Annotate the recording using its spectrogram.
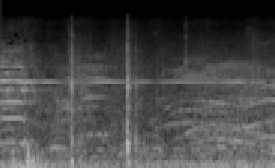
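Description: A ball smacks into a catcher's mitt.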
